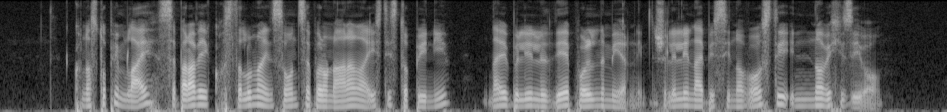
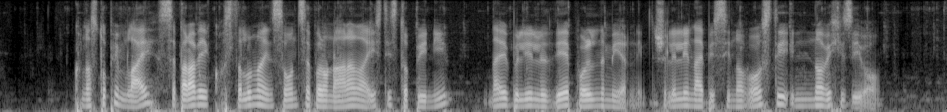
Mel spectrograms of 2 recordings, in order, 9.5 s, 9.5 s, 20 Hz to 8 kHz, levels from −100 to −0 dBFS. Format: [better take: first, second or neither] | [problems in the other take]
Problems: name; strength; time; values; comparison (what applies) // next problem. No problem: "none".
first | noise reduction (neural separator model SepFormer DNS4)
